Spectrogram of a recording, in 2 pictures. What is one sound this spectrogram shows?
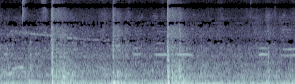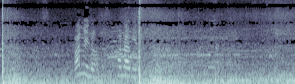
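Fireworks boom and crackle outdoors.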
